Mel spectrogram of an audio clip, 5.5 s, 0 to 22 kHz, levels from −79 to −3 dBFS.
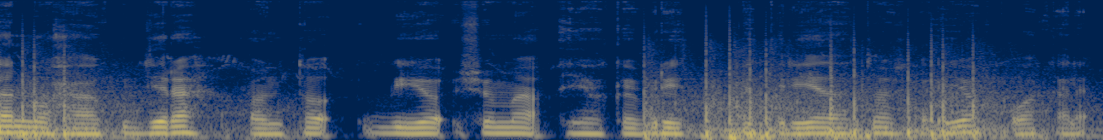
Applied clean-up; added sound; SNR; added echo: none; Fireworks; 5 dB; none.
